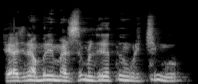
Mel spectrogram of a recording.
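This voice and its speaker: A man's voice: high-pitched, fairly even intonation, racing, a bit bright, breathy edge. A male pastor preaching a sermon, telling a story and acting out a quarrel, then building to emphatic preaching. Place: church sanctuary.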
